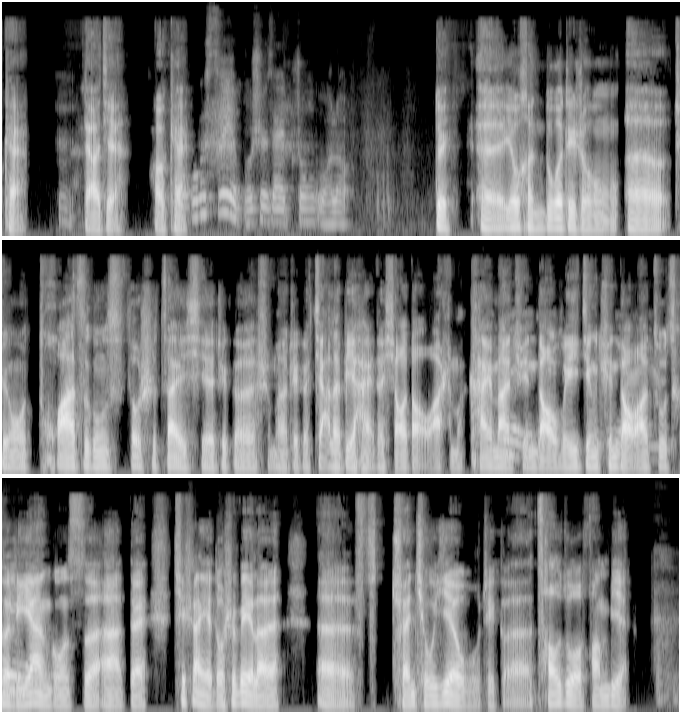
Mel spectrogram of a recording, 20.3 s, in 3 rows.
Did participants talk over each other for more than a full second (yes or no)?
yes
